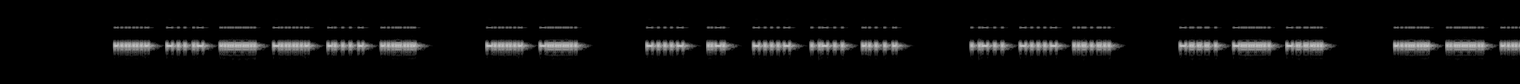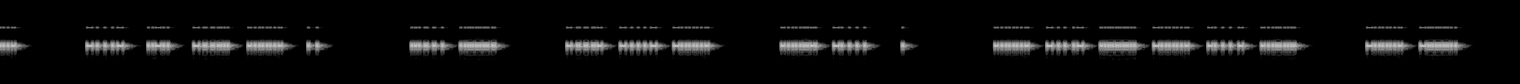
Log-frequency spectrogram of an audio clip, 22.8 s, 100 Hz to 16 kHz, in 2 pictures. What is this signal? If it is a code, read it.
Hellschreiber (Feld-Hell, 122.5 baud), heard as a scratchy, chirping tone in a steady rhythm, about 1000 Hz. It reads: OM2DUQ DE N1NTV TNX FER QSO HIRO, 73 AND GL. OM2DUQ DE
